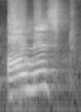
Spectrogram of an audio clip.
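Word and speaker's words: honest: देखिए ऑनेस्ट, ऑनेस्ट लिखा हुआ एच से, लिखा हुआ किससे?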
